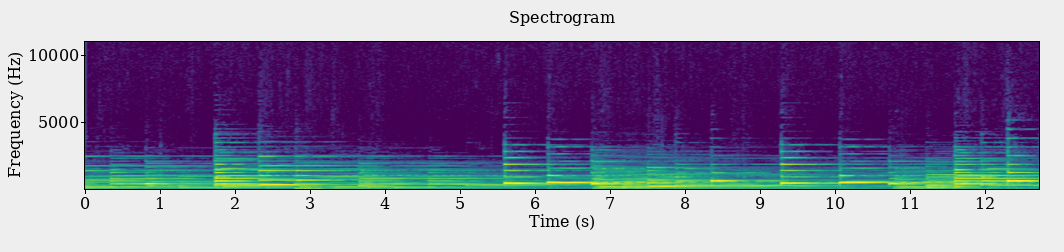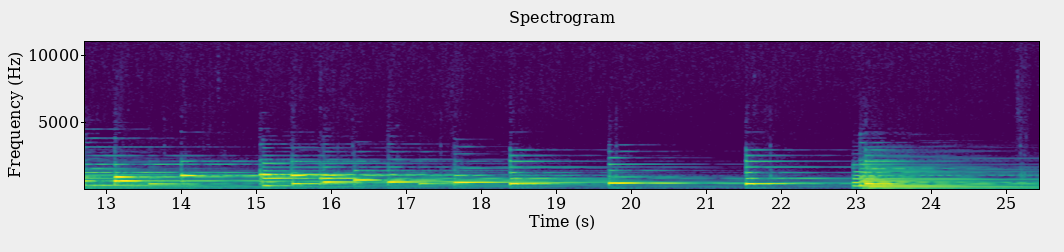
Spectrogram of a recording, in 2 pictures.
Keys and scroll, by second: 6.5 1, 6.9 0, 7.6 Return, 12.8 1, 13.7 0, 14.1 Return, 23.9 3, 24.1 Return.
